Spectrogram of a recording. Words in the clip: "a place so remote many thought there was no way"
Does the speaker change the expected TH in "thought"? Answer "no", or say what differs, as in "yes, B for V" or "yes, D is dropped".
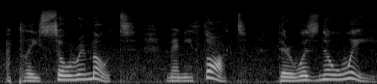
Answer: no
